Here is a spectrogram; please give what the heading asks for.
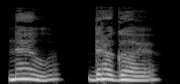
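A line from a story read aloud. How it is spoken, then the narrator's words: Breathed out. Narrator (Russian): выдохнул он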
